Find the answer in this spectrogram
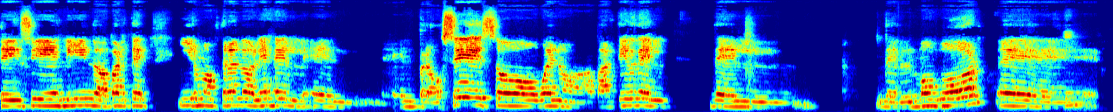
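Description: This woman talks very slowly, with long, frequent pauses. Her pitch varies in an ordinary way, in a Córdoba accent. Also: medium pitch for a woman, big swings in loudness. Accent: Córdoba accent, noticeable. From Argentina, Córdoba. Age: 40s. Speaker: textile artisan. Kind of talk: interview.

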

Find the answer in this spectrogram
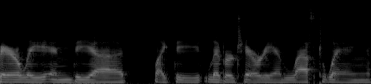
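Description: This man speaks with an American accent. His voice is fairly low in pitch, with a bright, sharp tone. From US Midwest, Madison, Wisconsin. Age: 20s. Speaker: podcast co-host. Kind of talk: casual chat.

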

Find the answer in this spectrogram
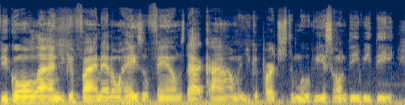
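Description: With hardly any pauses, a man with a normal speaking voice and an American accent talks at a fairly quick pace, fairly low in pitch and lively in intonation. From Ohio, Dayton. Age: 40s. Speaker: comedian. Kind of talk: casual chat.

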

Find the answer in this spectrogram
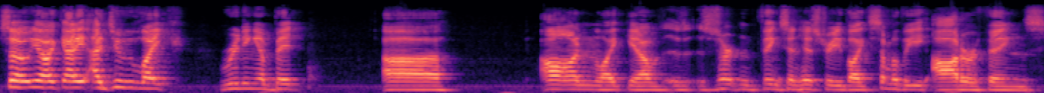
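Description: With a New Jersey accent, a man talks at a moderate pace, his pitch fairly high with ordinary variation. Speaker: podcast co-host. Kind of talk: casual chat.

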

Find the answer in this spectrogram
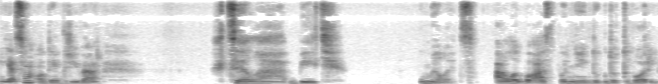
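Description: This woman talks at a fairly slow pace with fairly even intonation, long and frequent pauses, and a dark, mellow tone. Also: medium pitch for a woman. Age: 20s. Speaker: podcaster. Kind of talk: personal monologue.

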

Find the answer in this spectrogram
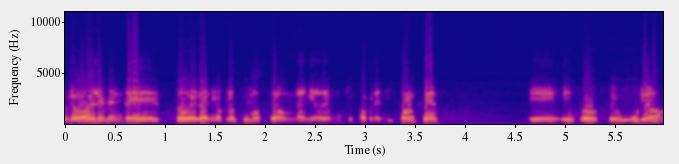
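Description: At a moderate pace, a woman in a plain, everyday voice speaks with fairly high pitch, ordinary pitch variation and big swings in loudness. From Argentina, La Matanza (Greater Buenos Aires). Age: 20s. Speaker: politician. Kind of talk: interview.

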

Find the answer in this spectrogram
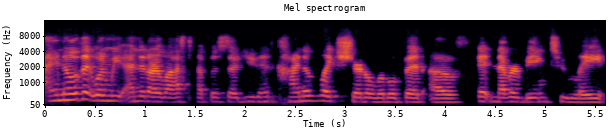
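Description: A woman talks in a plain, everyday voice at medium pitch and a fairly quick pace, with fairly even intonation and hardly any pauses. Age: 30s. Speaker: podcast host. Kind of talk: casual interview. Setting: video call.

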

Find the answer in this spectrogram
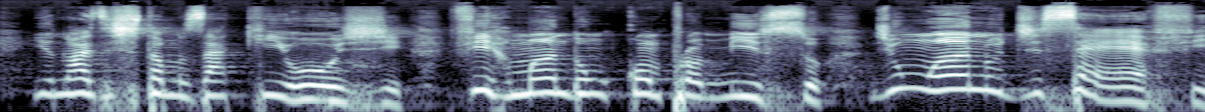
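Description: Over noticeable background noise, a woman talks at a very slow pace with a fairly high pitch and lively intonation. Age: 50s. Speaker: lay church preacher. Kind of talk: sermon. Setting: church service with congregation.

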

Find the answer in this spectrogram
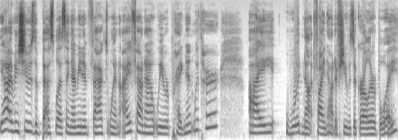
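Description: A woman speaks at medium pitch and a moderate pace. Her loudness stays very even, with ordinary pitch variation. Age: 40s. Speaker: abuse survivor sharing her story. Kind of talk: personal testimony in casual conversation.

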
